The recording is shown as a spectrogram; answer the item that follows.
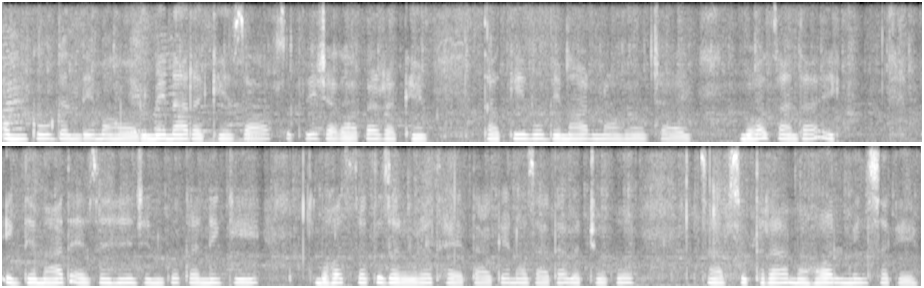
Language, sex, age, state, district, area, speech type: Urdu, female, 18-30, Uttar Pradesh, Gautam Buddha Nagar, urban, spontaneous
